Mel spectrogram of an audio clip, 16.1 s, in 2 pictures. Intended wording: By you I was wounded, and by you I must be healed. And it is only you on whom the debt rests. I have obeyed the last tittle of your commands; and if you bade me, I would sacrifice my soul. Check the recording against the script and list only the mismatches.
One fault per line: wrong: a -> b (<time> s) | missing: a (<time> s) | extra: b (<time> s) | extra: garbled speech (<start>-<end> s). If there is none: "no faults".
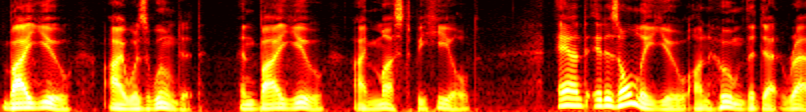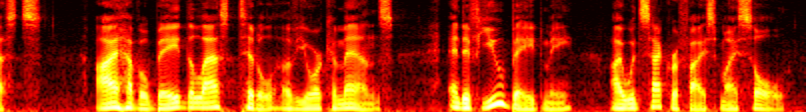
no faults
